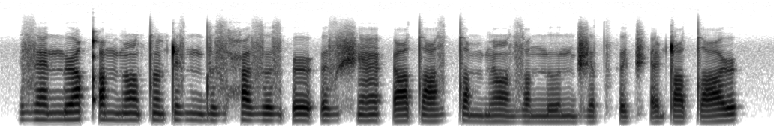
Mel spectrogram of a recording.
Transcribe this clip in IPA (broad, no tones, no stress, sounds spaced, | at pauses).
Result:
z æ n ə˞ qʼ ʌ m b æ̃ tˤ ə̃ ʈ ɪ z n d ʊ z ħ ʌ z ʊ z ʔ ə˞ ʔ ə z ʃ æ̃ ʔ ə tˤ æ z tˤ ʊ m b æ̃ zˤ ʊ n ʊ n d͡ʒ ʌ t͡sʼ ə t͡ʃʼ æ ʈ ɪ tˤ ə˞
